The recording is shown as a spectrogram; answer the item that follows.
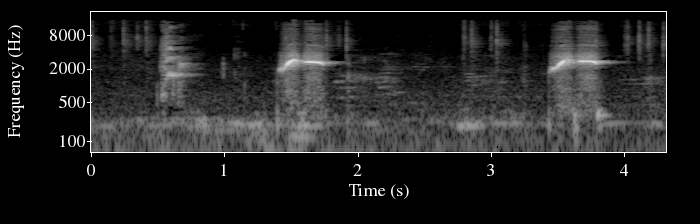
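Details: A relaxed pet cockatiel gives harsh, rising whistled calls, each upslurred then held briefly, about two seconds apart.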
